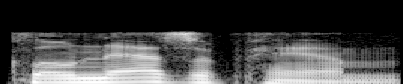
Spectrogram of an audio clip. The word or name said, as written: clonazepam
